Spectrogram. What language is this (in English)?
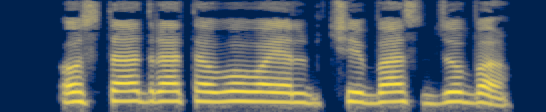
Pashto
